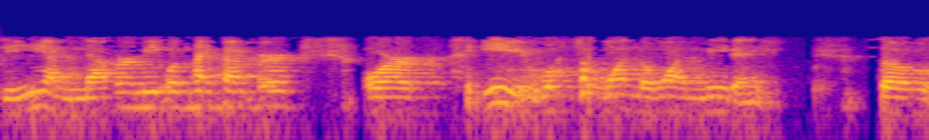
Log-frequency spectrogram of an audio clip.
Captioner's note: laughs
